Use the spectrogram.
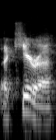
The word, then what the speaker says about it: Akira: spell it kira kurosawa it's akira like the anime a-k-i-r-a okay i see it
